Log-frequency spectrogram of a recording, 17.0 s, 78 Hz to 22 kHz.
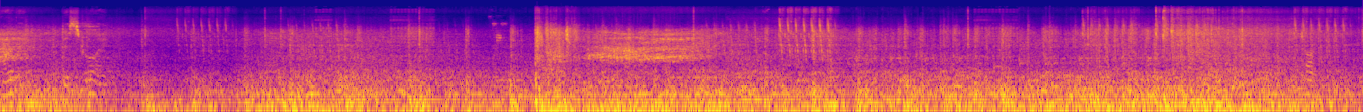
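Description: Explosions and weapon fire in MechWarrior 5 combat, with dense booming blasts and rumbling impacts sustained throughout, layered under radio-style game voice callouts.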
